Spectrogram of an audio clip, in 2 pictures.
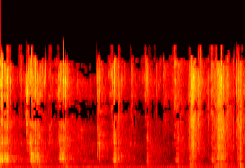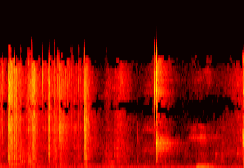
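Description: Ice crunches loudly between teeth, close up.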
